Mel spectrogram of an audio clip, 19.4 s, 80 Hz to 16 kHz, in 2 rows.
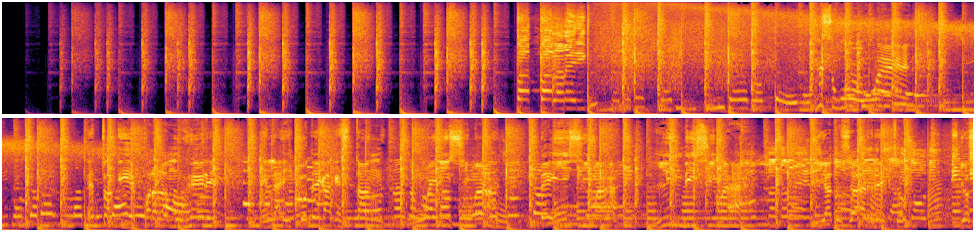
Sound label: Latin Afrobeat, 128 Bpm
